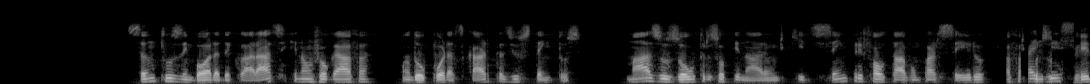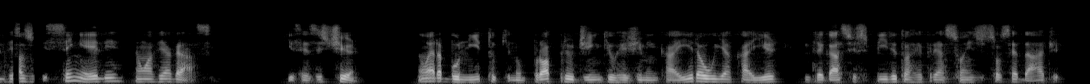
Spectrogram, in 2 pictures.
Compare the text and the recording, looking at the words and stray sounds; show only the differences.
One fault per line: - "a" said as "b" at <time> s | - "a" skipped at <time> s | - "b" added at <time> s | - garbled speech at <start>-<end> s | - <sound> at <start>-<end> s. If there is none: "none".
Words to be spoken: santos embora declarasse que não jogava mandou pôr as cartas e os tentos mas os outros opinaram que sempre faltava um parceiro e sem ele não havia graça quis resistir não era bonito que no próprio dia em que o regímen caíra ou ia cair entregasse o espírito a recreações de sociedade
- garbled speech at 10.1-11.2 s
